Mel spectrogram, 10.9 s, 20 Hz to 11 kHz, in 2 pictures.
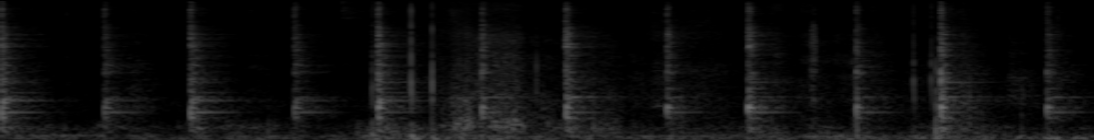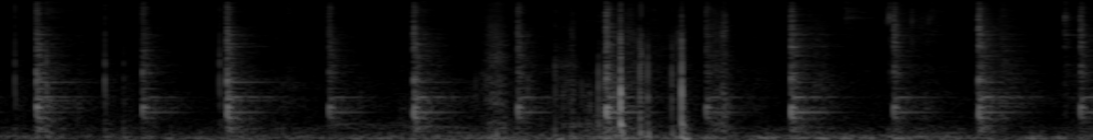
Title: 2012 Honda Accord EX-L Rear Brake Noise When Car is Off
